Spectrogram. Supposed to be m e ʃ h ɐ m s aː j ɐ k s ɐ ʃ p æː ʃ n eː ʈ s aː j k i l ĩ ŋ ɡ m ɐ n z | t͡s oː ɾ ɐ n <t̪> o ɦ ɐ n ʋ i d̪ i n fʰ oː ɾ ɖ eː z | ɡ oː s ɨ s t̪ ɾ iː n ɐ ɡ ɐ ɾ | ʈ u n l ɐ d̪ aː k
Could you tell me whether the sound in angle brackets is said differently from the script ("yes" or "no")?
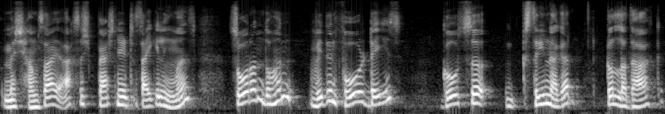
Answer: yes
